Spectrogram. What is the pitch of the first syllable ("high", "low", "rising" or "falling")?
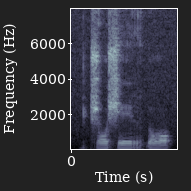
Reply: low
